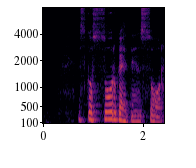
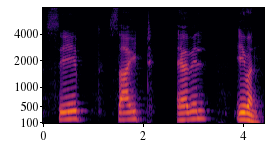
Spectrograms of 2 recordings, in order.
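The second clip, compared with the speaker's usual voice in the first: louder, each word called out clearly; read-along drill; 3 semitones higher, 5 dB louder than usual. Acted. Teacher leads the class reading word list aloud. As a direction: call out each word for students to repeat.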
